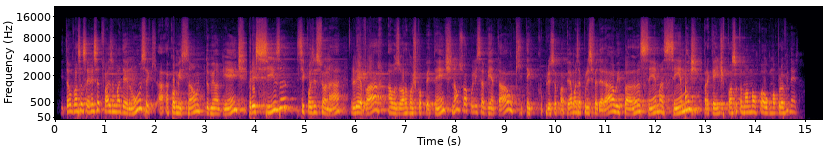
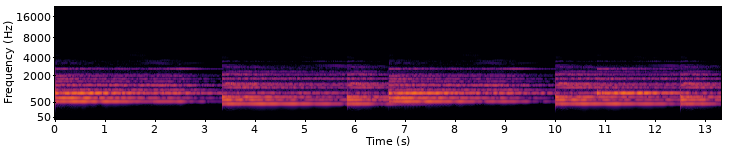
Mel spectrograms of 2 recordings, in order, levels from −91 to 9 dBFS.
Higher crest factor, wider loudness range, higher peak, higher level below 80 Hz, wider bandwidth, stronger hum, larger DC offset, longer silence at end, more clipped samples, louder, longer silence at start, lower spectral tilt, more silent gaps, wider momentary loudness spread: about the same, 14 dB vs 14 dB; about the same, 3 LU vs 5 LU; first, 0 dBFS vs -16 dBFS; first, -52 dBFS vs under -90 dBFS; first, 15.5 kHz vs 3.7 kHz; neither; neither; first, 0.55 s vs 0 s; neither; first, -15 LUFS vs -31 LUFS; about the same, 0.1 s vs 0 s; first, -5 dB/octave vs -2 dB/octave; neither; second, 6 LU vs 14 LU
